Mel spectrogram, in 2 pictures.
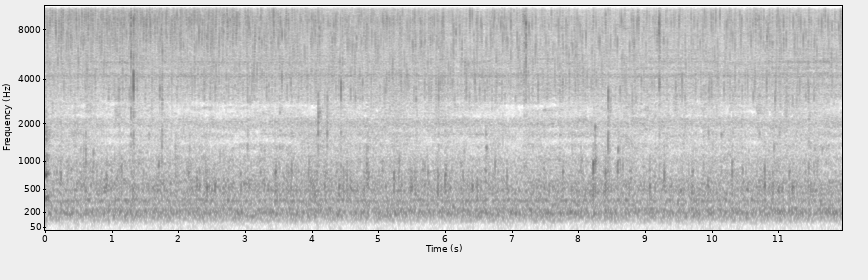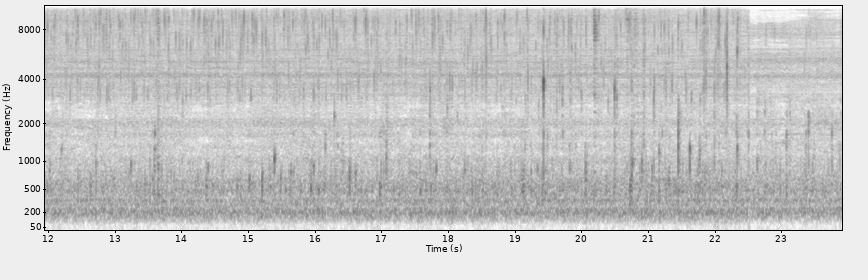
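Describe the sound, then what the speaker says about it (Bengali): A pot of fish curry boiling steadily as shol (snakehead) fish pieces go into the bubbling gravy; a dense, continuous bubbling and simmering hiss at close range with faint small clicks, no voices. "ঝোলটা ফুটে গেছে এইবারে এর মধ্যে আমি সব মাছগুলো দিয়ে দিচ্ছি"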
